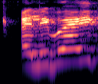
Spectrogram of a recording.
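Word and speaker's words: alibi: एलिबी यानी कि एक किसी और प्लेस पे, एलिबाई का इसको एलिबी भी बोलते हैं, एलिबाई भी बोलते हैं। तो इन वर्ड का प्रोनाउंसिएशन हो सकता है आपको अलग अलग दिखे।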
